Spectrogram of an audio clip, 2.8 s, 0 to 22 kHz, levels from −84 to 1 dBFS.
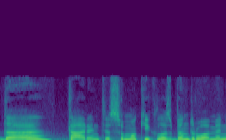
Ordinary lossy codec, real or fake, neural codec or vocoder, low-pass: MP3, 64 kbps; real; none; 9.9 kHz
